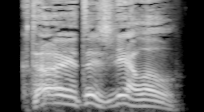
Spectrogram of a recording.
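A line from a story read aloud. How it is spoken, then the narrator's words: Menacing bark, old man. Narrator (Russian): грозно рявкнул дед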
